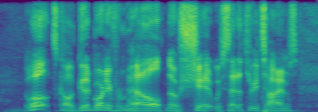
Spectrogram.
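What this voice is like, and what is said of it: Slightly scratchy voice. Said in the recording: “My voice is already a little scratchy.”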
